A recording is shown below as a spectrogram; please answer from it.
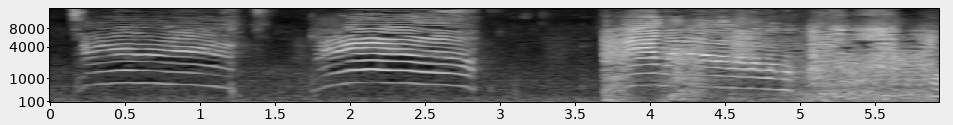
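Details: A pet cat gives two clear, drawn-out meows, each about a second long and slightly arched in pitch. They are followed by a louder, noisier stretch in which another meow is mixed with voices and household sounds.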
